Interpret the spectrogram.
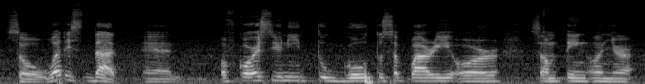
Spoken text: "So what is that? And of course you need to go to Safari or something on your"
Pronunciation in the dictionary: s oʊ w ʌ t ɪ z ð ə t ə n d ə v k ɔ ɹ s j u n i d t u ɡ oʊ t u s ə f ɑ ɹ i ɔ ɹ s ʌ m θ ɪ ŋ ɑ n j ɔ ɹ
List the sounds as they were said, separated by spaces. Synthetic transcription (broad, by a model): s oʊ w ʌ t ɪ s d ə t ə n d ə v k ɔ ɹ s j u n i d t u ɡ oʊ t u s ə p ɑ ɹ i ɔ ɹ s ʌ m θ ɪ ŋ ɑ n j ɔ ɹ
